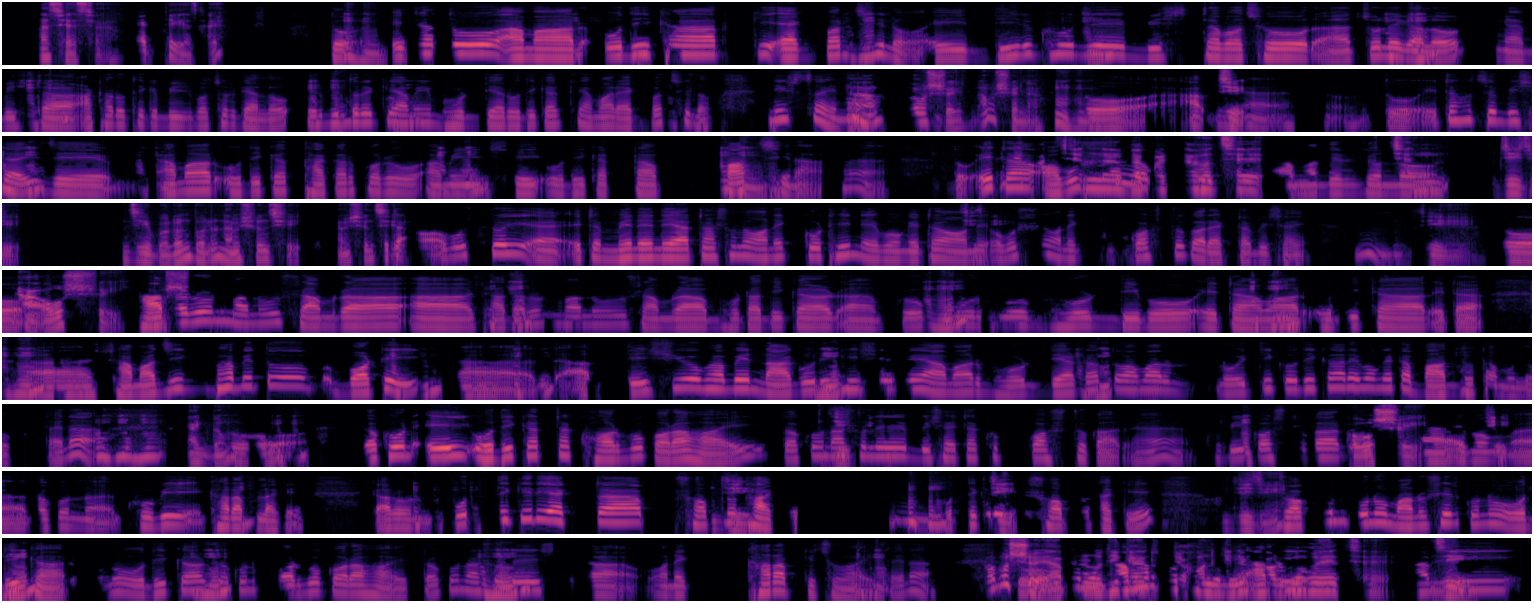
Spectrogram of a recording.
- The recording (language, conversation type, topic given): Bengali, unstructured, আপনার মতে জনগণের ভোট দেওয়ার গুরুত্ব কী?
- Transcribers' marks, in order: static; other background noise; other noise; "কষ্টকর" said as "কষ্টকার"; "কষ্টকর" said as "কষ্টকার"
